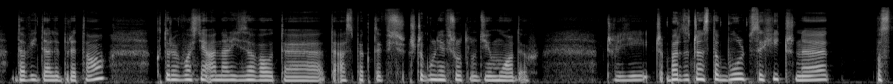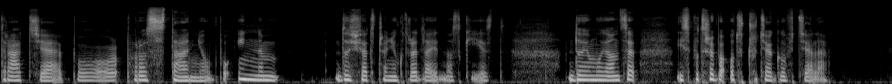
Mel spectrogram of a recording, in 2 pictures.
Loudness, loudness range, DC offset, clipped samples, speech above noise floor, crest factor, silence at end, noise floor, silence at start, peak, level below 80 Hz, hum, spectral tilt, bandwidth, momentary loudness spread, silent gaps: -24 LUFS; 3 LU; under 0.1%; under 0.1%; 37 dB; 18 dB; 0.65 s; -60 dBFS; 0 s; -6 dBFS; -56 dBFS; none; -4.5 dB/octave; 14.5 kHz; 12 LU; none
